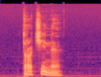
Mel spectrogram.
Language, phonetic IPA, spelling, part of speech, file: Polish, [trɔˈt͡ɕĩnɨ], trociny, noun, Pl-trociny.ogg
